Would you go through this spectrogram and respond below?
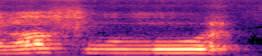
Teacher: را ساکن پر دو پیش کے ساتھ وقف کیا جائے تو پھر بھی ہم اس کو پر پڑھیں گے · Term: موٹا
